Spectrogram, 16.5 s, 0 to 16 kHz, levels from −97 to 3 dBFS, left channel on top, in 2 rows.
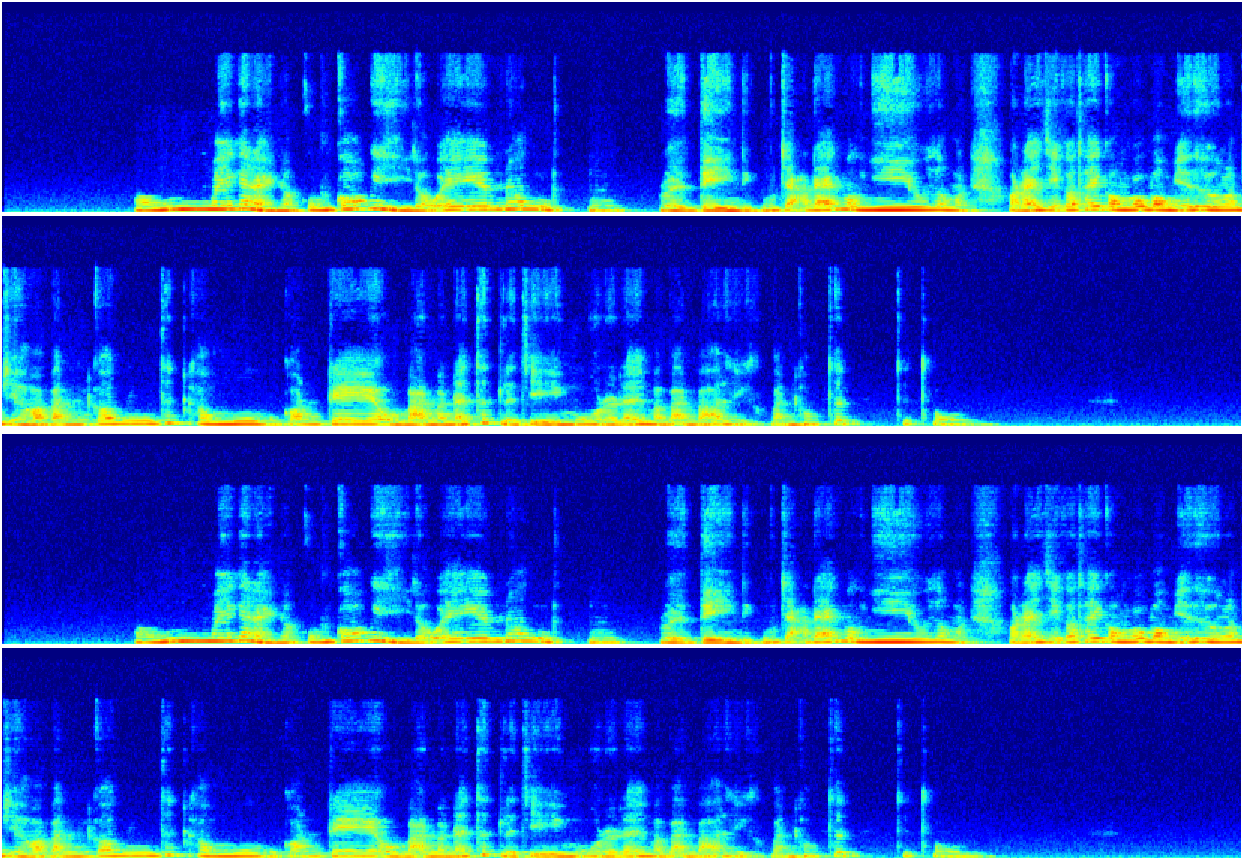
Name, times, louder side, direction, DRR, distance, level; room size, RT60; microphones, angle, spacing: voice 1, 0.9-14.0 14.5-14.8, left 3 dB, 25° left, 0.7 m, -23 dB
3.3 x 2.1 x 2.5 m
head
